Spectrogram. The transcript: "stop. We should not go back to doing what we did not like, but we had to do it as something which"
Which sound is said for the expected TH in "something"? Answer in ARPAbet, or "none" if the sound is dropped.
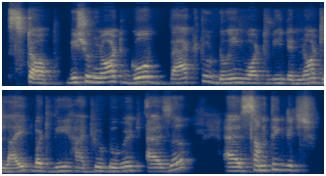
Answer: T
